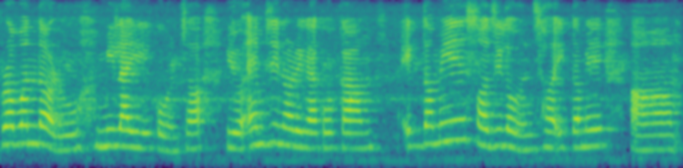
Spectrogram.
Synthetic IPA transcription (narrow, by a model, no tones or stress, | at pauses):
prʌbʌnd̪ʱʌɦʌɾumilajekoɦunt͡sʰʌjoʔemd͡zinʌɾekakokam | ek̚d̪ʌmʌjsʌd͡ziloɦunt͡sʰʌek̚d̪ʌmʌj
